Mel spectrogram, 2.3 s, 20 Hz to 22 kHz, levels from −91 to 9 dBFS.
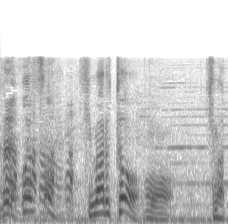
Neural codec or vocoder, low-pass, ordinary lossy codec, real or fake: none; none; none; real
